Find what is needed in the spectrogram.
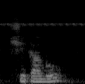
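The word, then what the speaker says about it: Chicago: जैसे मशीन इस तरह शेफ कुकिंग एक्सपर्ट जो होते है शेफ शिकागो एक जगह का नाम है कैशे।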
